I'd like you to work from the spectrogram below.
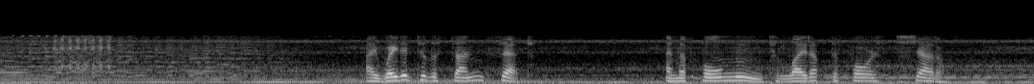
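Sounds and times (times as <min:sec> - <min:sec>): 
mountain goat bleating in a wavering nasal cry: 0:00.4 - 0:01.2
speech: 0:03.7 - 0:05.4, 0:06.6 - 0:09.6.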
